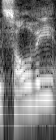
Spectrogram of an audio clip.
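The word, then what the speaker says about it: Solovey: And was incredible was a couple years ago when what's his name, Ben Solvey, I think is how you pronounce it.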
